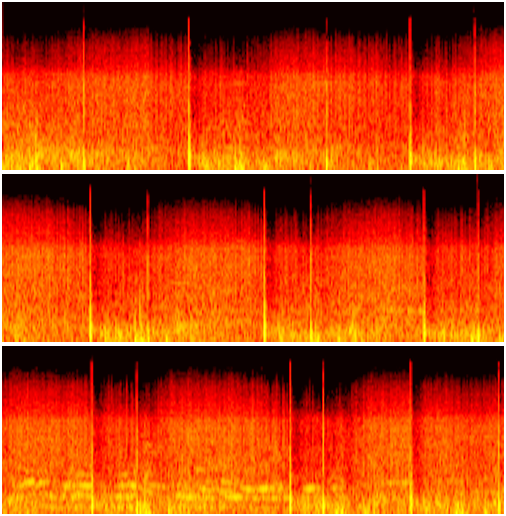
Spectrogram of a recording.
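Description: Aerial fireworks bursting overhead: a string of sharp bangs at irregular intervals, roughly two a second, over a continuous noisy background.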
